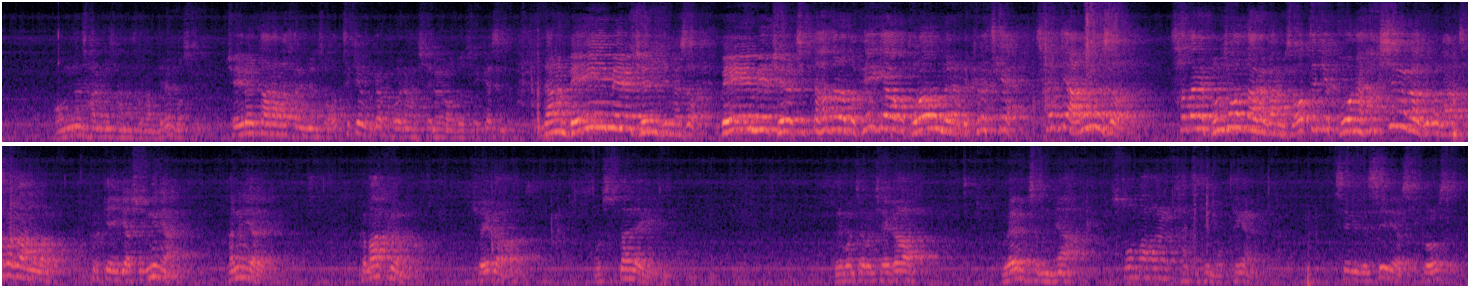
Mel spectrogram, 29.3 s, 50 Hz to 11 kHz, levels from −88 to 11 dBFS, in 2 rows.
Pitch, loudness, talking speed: 195 Hz, -25 LUFS, 360 characters per minute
